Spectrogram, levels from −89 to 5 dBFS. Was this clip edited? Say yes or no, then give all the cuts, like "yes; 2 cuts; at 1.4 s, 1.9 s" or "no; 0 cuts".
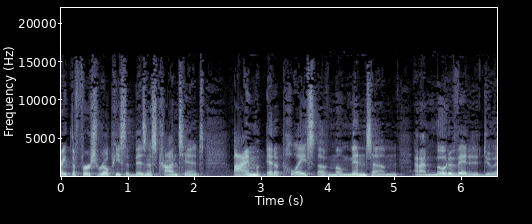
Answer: no; 0 cuts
